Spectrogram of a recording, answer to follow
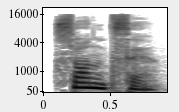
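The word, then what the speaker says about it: солнце: besondere an diesem wort es wird mit einem l geschrieben smc gsl wird aber nicht ausgesprochen sonst das andere wort ist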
